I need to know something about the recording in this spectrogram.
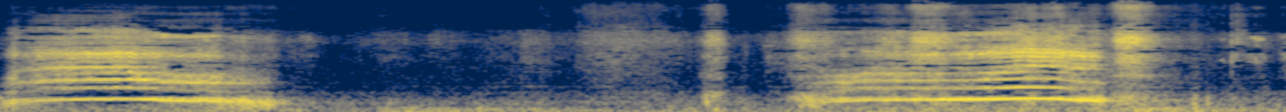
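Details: Domestic cat facing a crab gives two long drawn-out meows, each slightly rising then falling and lasting over a second, separated by about three seconds of low background rustle.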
